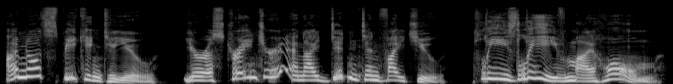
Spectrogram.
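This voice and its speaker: Indignant elderly nursing-home woman, played by a male narrator: high, drawn-out, stubborn and confused. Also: huge pitch swings, no room sound, studio quality, exaggerated voice. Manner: loud, stubborn, drawn-out protests.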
